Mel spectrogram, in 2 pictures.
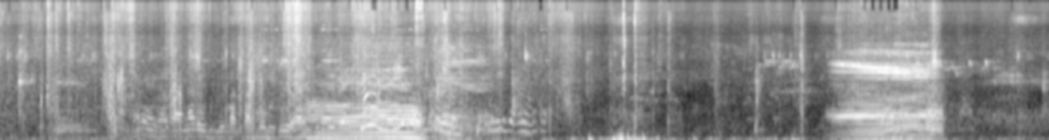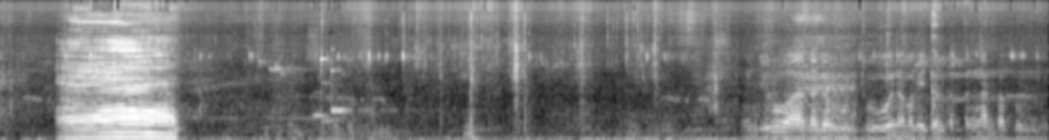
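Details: Penned cattle kept as breeding stock for kerapan sapi bull racing on Sapudi Island. Several deep, harmonic moos of one to two seconds each swell and fade, separated by clattering knocks and quiet gaps.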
